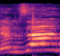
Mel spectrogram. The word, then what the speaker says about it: Ramzan: नीचे कमेंट कर रहे दोनों होते हैं रमन स्पेलिंग को लेके बड़ी हमेशा ही लड़ाई होती है कि इट्स नॉट रमदान इट्स रमजान नो इट्स नॉट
